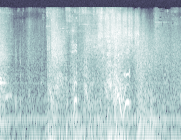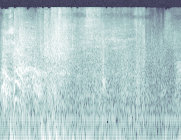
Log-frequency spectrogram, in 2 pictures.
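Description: Blades slash and clang in a fast fight.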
